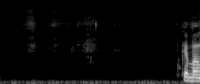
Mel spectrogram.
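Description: A quiet outdoor pause with only faint, light rustles and ticks. A man's voice comes in near the end.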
